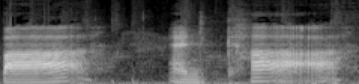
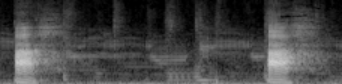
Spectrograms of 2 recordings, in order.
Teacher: So we make this sound by just lowering our jaw quite a way and just literally saying the sound ah, but short, ah, ah. So as opposed to words like bar and car, which have the long a sound, this sound is a very short sound · Term: short ah sound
